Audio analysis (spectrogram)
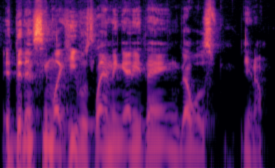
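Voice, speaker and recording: A man's voice: fairly low pitch, fairly even intonation, fast talker, fairly bright tone. A man hosting a casual interview, laid-back and friendly, swearing freely as he banters with his guest. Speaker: podcast host.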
